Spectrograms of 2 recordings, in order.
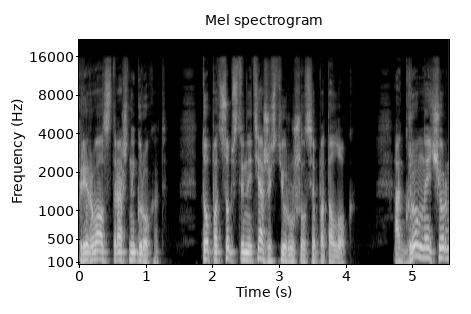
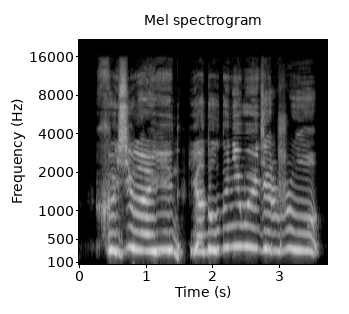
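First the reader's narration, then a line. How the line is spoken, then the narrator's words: Wretched howl. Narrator (Russian): взвыл несчастный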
